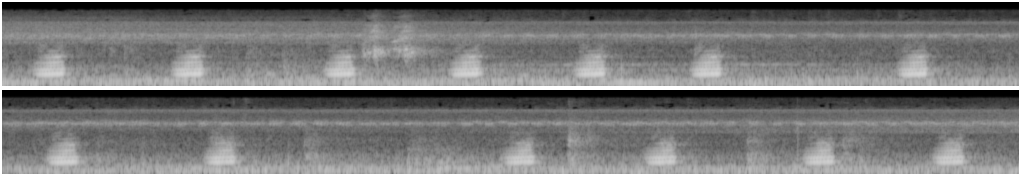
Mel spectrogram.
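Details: Boreal digging frogs in a city forest give short, nasal, harmonic calls about once a second, repeated steadily, over a constant hiss of rain.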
